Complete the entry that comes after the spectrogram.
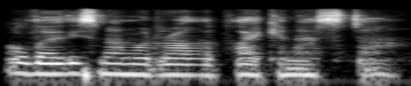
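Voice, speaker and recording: A woman in her forties with an Australian accent reads comic rhyming verse aloud in a deliberate, wry and playful manner. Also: sits low, monotone, creaky, mellow, slightly rough. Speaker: reader of a humorous picture book. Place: small home office, indoors.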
